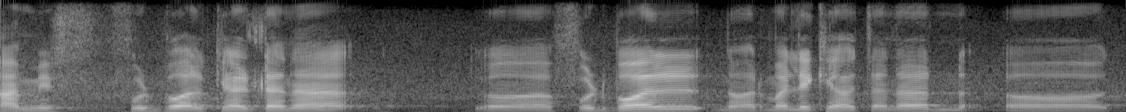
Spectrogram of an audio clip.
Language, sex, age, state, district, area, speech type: Goan Konkani, male, 18-30, Goa, Murmgao, rural, spontaneous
